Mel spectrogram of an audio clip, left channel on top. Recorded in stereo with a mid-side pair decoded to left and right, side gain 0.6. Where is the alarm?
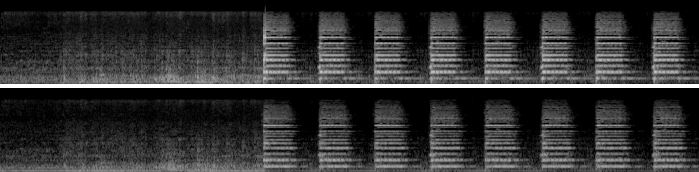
50° left, 1.1 m.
